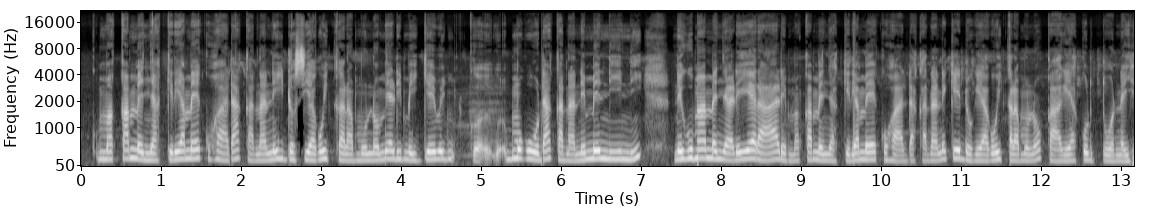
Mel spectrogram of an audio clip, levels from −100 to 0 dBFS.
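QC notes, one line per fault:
1.85, 3.81, 5.76, 7.71, 9.66, 11.61 s: audio missing between chunks. The speech skips forward at a steady interval of just under 2 s, each time dropping about 50 ms and butting the two sides together with no gap, and a click may mark the join. This likely comes from a recorder handling 2 s chunks and losing a sliver at each handover. On a waveform, each splice shows as an abrupt jump in level with no silent stretch. On a spectrogram, a vertical seam appears where the harmonics break.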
